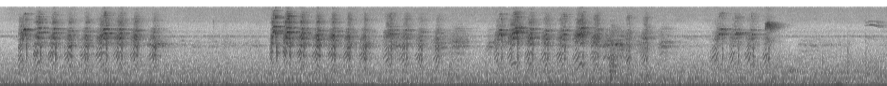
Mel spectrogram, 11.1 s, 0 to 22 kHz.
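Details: Robust Woodpecker pair exchanging interaction calls in the wild at Vargem Grande Paulista, São Paulo, Brazil, April 2023, no playback, Zoom H4n recorder: three bursts of rapid, harsh, buzzy notes, each series lasting one to two seconds, over steady background hiss.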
